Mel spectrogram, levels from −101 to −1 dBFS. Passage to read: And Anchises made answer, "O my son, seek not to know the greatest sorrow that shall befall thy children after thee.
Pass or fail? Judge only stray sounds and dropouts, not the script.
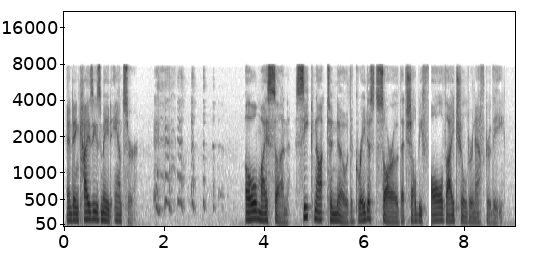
fail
